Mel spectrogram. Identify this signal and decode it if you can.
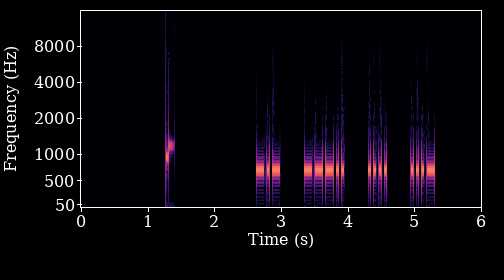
Morse code, heard as a keyed tone, about 30 wpm, spaced as for 17 wpm, 700 Hz. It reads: K8HV
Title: USA Call Signs - 4 Characters - 3x Character Spacing - 30wpm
